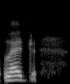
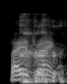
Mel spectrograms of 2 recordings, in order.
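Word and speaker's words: Ia Drang: Oh, sorry, I can't pronounce it. See, say that again. La Drang. La Drang. – La Drang. – La Drang. Okay, sorry.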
